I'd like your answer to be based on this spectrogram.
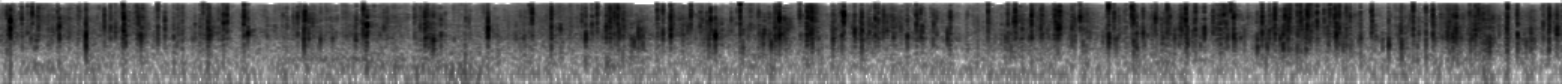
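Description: A small clear plastic zip bag full of colourful beads is held in both hands and squeezed, with nails pressing into the plastic. Dense, bright crinkling and crunching continues throughout, made of many quick, sharp crackles with no low end.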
